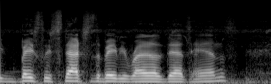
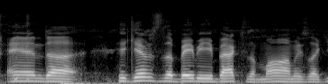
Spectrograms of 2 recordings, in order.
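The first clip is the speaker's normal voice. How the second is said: usual speaking voice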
